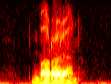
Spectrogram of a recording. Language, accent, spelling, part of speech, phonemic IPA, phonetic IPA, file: Armenian, Eastern Armenian, բառարան, noun, /bɑrɑˈɾɑn/, [bɑrɑɾɑ́n], Hy-բառարան.ogg
- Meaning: dictionary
